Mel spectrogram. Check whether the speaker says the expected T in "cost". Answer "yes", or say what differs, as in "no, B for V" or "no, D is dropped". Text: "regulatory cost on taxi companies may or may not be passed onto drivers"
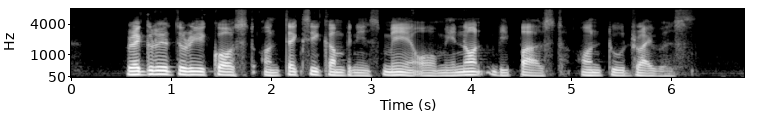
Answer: yes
